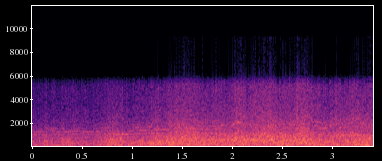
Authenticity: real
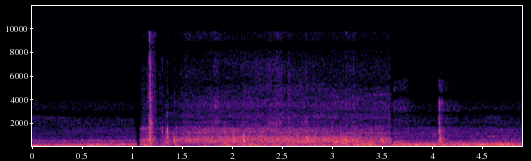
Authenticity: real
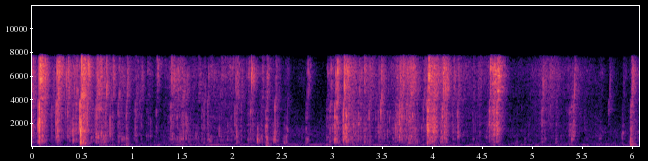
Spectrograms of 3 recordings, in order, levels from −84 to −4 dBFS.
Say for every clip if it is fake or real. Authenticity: real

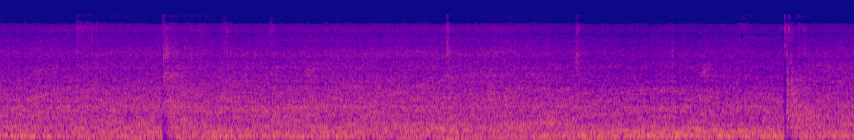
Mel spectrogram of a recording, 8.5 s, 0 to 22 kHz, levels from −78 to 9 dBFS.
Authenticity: real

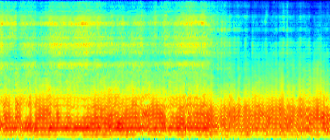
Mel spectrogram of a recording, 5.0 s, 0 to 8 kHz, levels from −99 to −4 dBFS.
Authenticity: fake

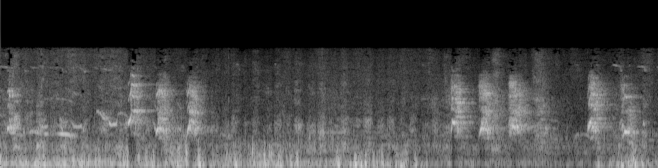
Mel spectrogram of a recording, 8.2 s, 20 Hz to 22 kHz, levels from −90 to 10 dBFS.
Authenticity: real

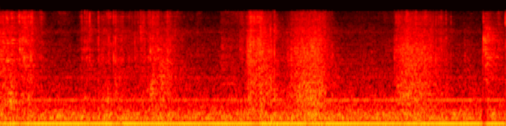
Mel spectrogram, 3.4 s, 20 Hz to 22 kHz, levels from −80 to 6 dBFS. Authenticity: real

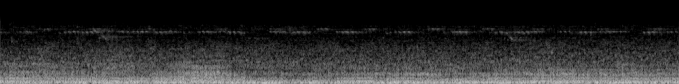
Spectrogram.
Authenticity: fake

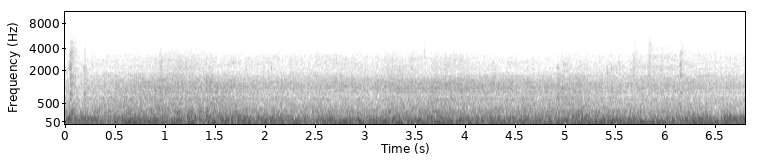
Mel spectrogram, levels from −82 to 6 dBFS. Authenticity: real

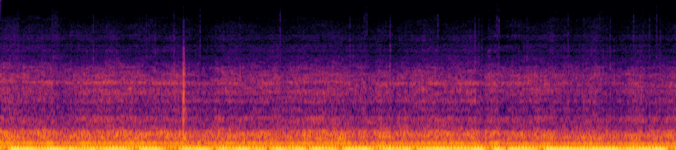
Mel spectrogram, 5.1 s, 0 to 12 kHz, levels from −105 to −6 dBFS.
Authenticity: fake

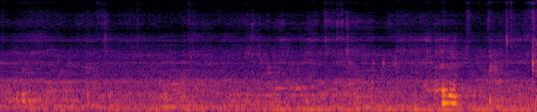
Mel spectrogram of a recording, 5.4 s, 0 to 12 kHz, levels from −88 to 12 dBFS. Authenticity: fake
